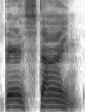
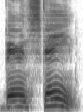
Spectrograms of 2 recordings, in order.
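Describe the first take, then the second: First: The last syllable sounds like 'stine'. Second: The last syllable sounds like 'stain'. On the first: This is the name as the speaker remembers it. The speaker calls it right. "it was Berenstein" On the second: This is the name as it is now said to be. The speaker calls it wrong. "It was not Berenstain. I know how to say stain"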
